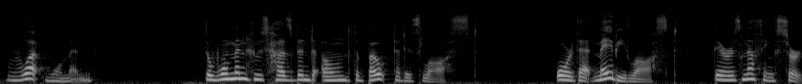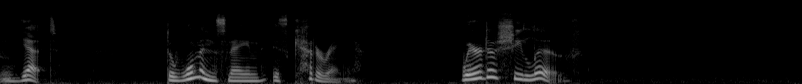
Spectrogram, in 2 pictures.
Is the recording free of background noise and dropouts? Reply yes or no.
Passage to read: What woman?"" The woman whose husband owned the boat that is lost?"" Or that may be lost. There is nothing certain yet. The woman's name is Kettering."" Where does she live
yes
